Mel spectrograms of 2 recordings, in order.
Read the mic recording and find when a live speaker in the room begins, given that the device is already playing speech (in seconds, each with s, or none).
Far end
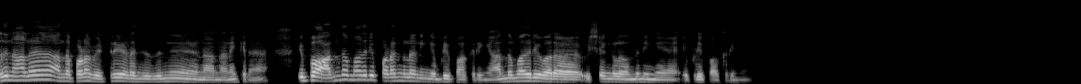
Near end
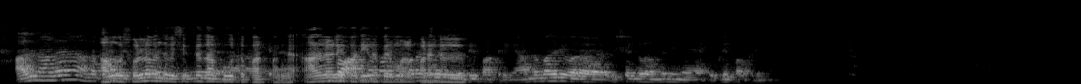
1.0 s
